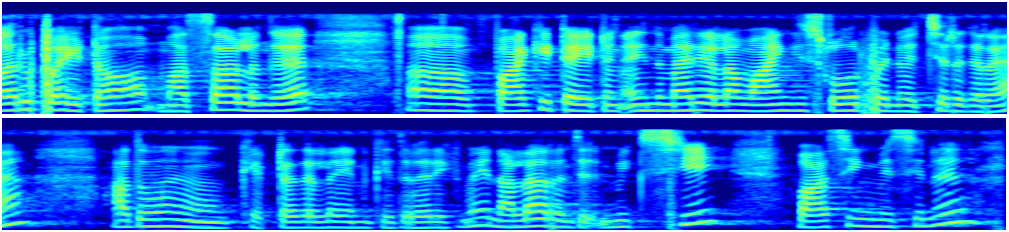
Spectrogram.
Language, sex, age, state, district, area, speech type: Tamil, female, 45-60, Tamil Nadu, Dharmapuri, rural, spontaneous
